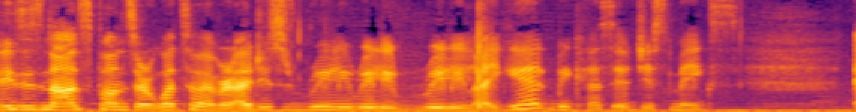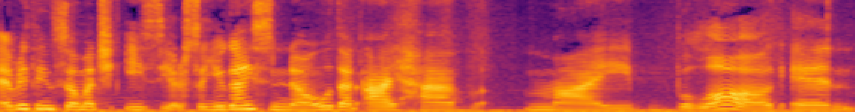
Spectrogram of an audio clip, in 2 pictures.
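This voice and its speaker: Through noticeable background noise, a woman of medium pitch speaks fairly slowly with a Spanish accent, her pitch swinging very widely. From Chile. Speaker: crochet pattern designer and vlogger. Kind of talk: casual vlog. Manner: animated.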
